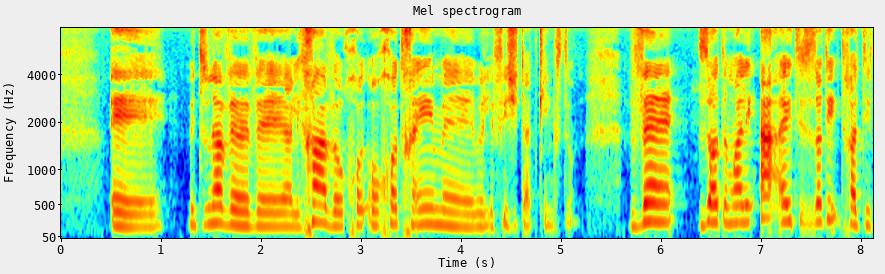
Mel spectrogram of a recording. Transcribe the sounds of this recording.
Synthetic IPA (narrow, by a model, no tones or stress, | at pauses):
ʔe | met͡sunavevealiχaveoχooʁχo̞t̪χaimelefiʃitatkiŋɡsto̞n | ve̞ | zo̞tamʁaliʔaʔait̪iazo̞tit̪χalti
